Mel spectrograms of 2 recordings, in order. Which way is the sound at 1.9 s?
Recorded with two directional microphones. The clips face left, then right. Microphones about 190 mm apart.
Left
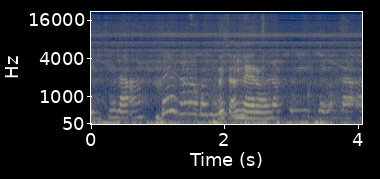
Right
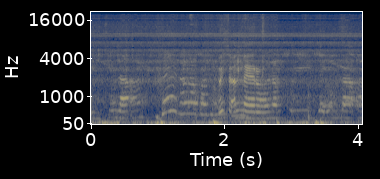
45° left (ahead or behind).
